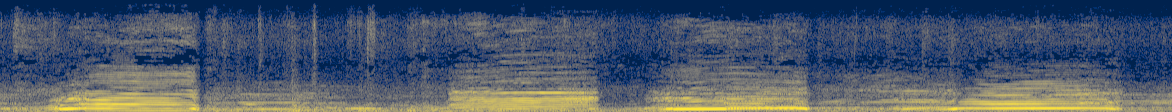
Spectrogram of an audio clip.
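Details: Newly delivered cattle in an Indonesian livestock pen call in four separate long moos, each swelling and holding for one to two seconds with short gaps of quieter lowing between them.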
